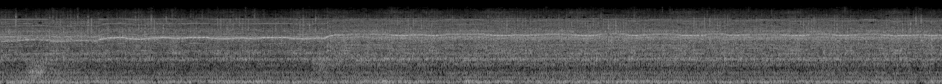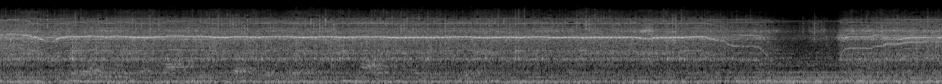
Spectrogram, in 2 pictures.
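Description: A CNC lathe cuts metal with a high, steady whine.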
